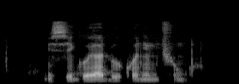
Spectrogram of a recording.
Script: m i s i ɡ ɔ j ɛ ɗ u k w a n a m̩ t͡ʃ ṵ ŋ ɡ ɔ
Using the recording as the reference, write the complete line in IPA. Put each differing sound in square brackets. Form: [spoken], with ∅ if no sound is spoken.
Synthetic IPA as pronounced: m i s i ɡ ɔ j [a] ɗ u k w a n [i] m̩ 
